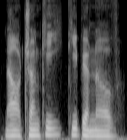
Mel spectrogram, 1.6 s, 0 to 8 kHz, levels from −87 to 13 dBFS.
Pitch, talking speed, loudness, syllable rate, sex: 115 Hz, 190 wpm, -16 LUFS, 5.1 syllables/s, male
